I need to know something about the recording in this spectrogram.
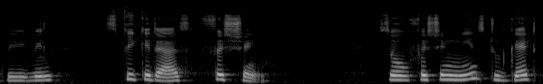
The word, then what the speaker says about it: phishing: We'll spell it out it as phishing, but we will speak it as phishing.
